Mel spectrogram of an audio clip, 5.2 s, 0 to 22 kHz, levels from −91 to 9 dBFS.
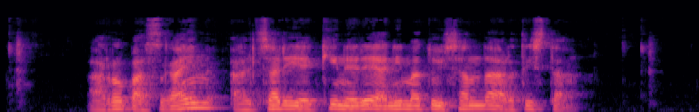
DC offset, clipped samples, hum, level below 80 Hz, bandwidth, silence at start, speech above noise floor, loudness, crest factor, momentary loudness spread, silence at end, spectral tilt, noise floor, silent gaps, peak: under 0.1%; under 0.1%; none; -62 dBFS; 11.5 kHz; 0.1 s; 39 dB; -24 LUFS; 18 dB; 9 LU; 0.95 s; -5.5 dB/octave; -63 dBFS; none; -8 dBFS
